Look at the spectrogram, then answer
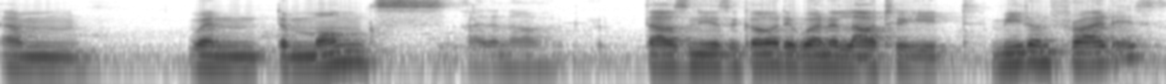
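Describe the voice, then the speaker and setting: In a German accent, the speaker has a dark, mellow tone, fairly even intonation and big swings in loudness. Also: man, fairly low pitch for a man, moderate pace. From southern Germany, small rural town. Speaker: bartender and business owner. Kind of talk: casual chat. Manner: halting.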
